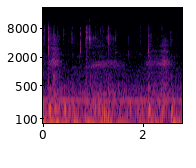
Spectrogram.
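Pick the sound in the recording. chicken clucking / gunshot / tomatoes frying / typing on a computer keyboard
typing on a computer keyboard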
